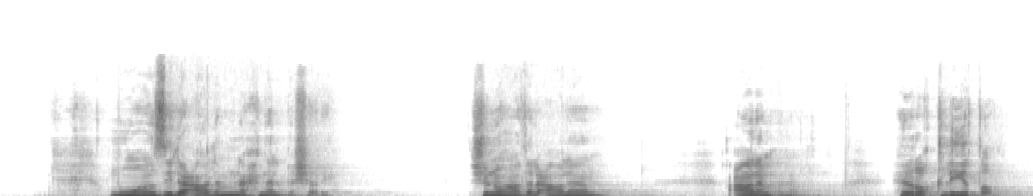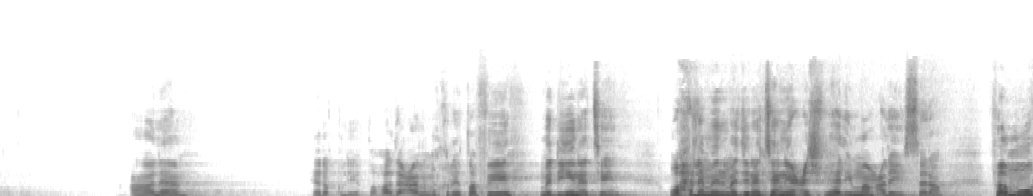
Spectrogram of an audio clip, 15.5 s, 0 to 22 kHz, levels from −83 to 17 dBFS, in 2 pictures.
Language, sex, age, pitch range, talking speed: Arabic, male, 20-39, 120-175 Hz, 95 wpm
